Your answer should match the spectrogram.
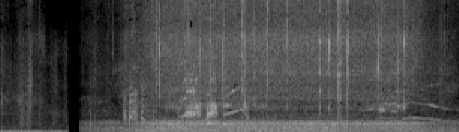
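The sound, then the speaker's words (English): Bacon sizzles steadily in a pan over a campfire in the Cohutta Wilderness in the morning, a dense, even hiss sprinkled with small pops and crackles. It runs continuously for several seconds after a brief cut near the start, with no talking. “I don't know if you guys can hear about that, but that's me frying up bacon this morning.”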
